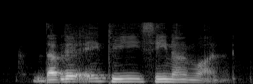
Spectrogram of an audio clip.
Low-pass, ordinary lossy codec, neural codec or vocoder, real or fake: 7.2 kHz; MP3, 64 kbps; codec, 16 kHz, 0.5 kbps, X-Codec, HuBERT features, trained on general audio; fake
